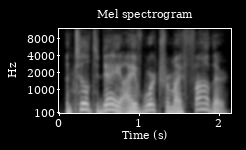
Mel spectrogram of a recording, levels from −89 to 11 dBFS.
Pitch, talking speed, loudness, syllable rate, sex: 165 Hz, 225 wpm, -16 LUFS, 6.1 syllables/s, male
